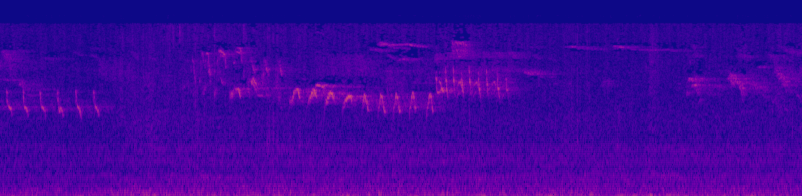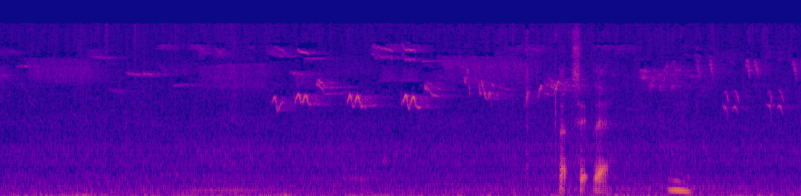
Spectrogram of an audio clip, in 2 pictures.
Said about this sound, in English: What's that? That's a song thrush.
